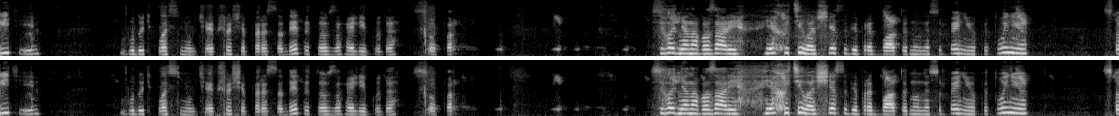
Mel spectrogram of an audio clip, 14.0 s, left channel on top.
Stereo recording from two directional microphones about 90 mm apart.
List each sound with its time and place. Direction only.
0.0 s speech: 30° right (ahead or behind)
6.8 s a sound: 35° right (ahead or behind)
8.3 s speech: 35° right (ahead or behind)
10.6 s speech: 35° right (ahead or behind)
13.7 s speech: 50° right (ahead or behind)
